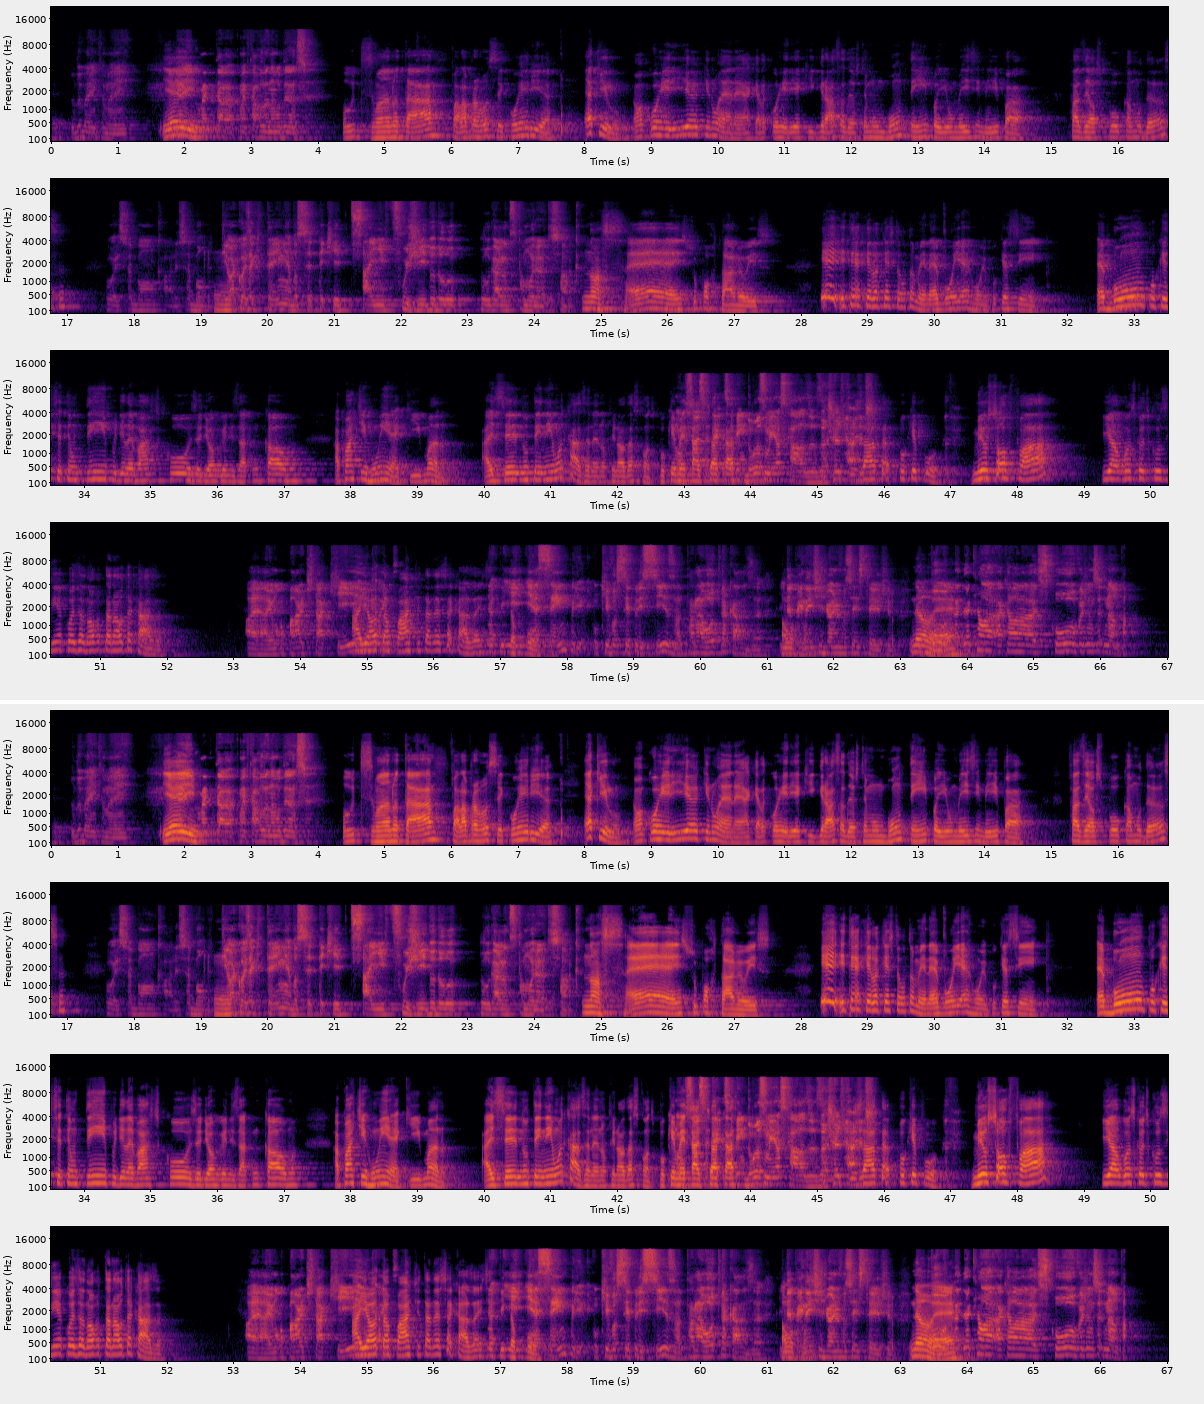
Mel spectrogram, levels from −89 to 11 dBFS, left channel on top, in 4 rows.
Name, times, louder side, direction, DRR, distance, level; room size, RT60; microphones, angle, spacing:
voice 1, 0.3-1.2 1.4-4.1 17.6-22.9 23.2-24.7 42.9-45.9 46.9-47.1 53.2-55.3 56.8-66.4, right 6 dB, 30° right, 0.6 m, -33 dB
voice 2, 1.7-2.2 4.4-7.5 8.0-14.6 15.3-17.0 19.2-19.5 24.7-27.5 28.3-31.5 32.4-37.2 37.8-39.4 40.0-43.8 45.5-46.8 47.3-48.5 49.3-51.9 54.8-57.6 61.2-61.8 63.1-63.9, right 6 dB, 85° right, 0.5 m, -28 dB
15.0 x 14.5 x 3.0 m
head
